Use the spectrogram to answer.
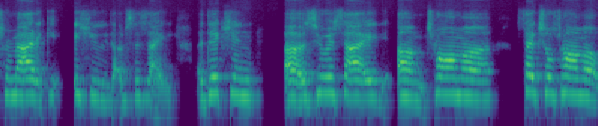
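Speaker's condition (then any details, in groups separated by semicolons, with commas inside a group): Cerebral palsy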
